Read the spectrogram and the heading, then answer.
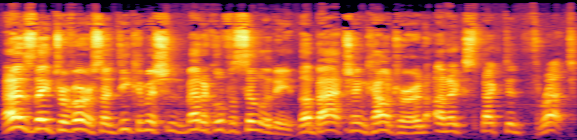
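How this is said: It is read in a newsreel announcer voice.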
